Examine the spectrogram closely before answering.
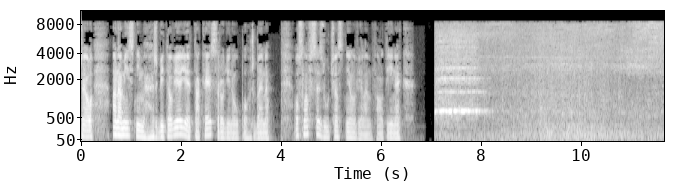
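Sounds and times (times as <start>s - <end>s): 
speech: 0.0s - 7.2s
special steam train whistle: 7.0s - 8.5s
hissing steam from a steam locomotive: 8.1s - 11.6s.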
